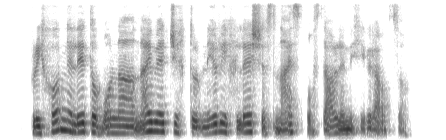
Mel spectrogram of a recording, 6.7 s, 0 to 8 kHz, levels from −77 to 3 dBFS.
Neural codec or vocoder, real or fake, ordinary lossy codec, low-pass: codec, 16 kHz, 0.9 kbps, LongCat-Audio-Codec; fake; none; 7.2 kHz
